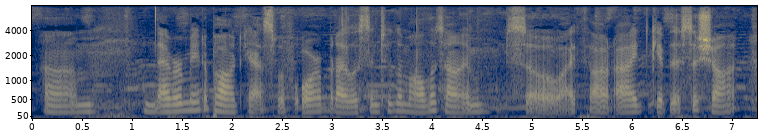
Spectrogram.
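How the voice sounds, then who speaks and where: Over music in the background, a woman with an American accent speaks at a fairly slow pace. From New Hampshire, US. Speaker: podcast host. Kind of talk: casual monologue. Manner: halting, frequent ums.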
